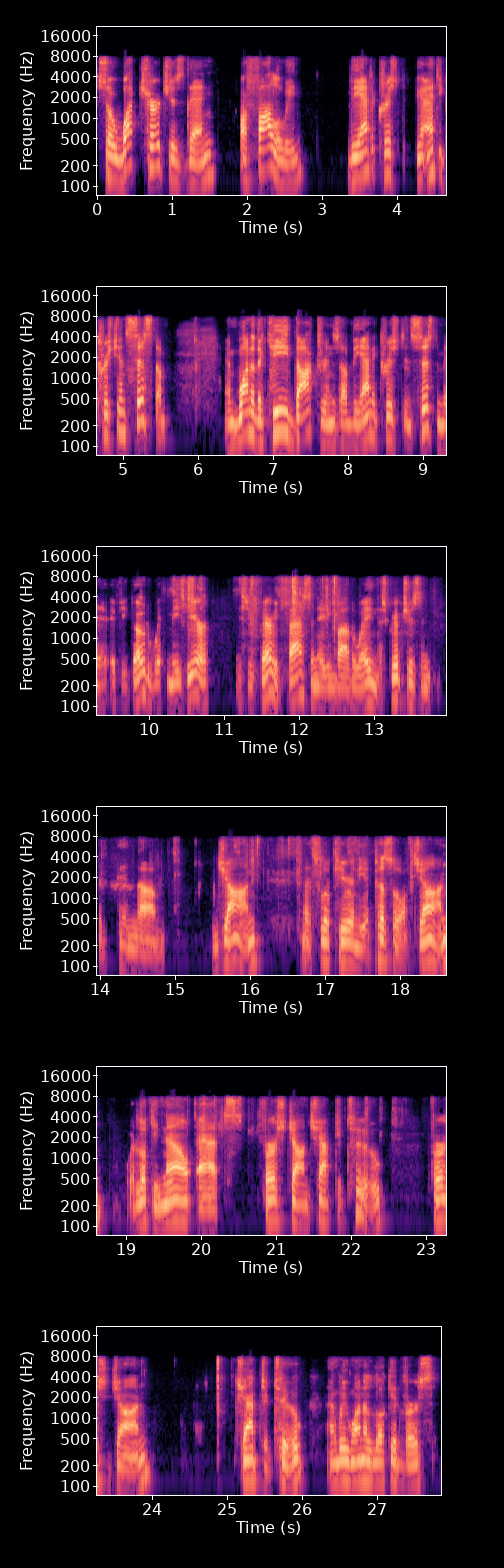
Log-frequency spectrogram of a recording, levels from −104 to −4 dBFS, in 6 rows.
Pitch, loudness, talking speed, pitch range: 120 Hz, -20 LUFS, 150 wpm, 110-155 Hz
